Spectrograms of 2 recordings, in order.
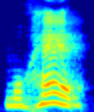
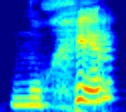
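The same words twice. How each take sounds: First: "mujer" with a soft breathed h for the J; only a light breath on the J of "mujer". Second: "mujer" with a hard rasped J like kh; strong J. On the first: Teacher contrasting strong and soft Spanish J. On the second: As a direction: push air hard through the J in "mujer". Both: Shown as a demonstration. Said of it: "Percebe a diferença?".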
